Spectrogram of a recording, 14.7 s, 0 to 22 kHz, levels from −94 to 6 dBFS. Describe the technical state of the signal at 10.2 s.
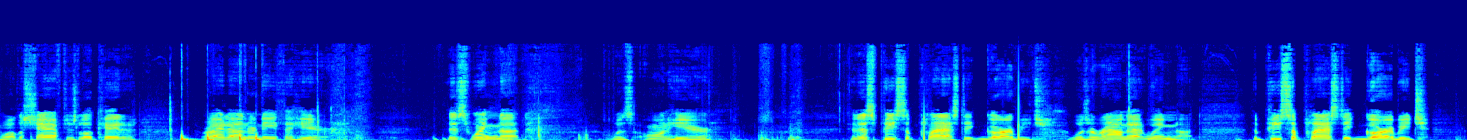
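At 10.18 to 10.21 s there's a single loud pop, around 15 dB above the surrounding level, with the sound carrying on underneath it. It's likely a sudden voltage step or pulse from a plug, switch, static discharge or driver glitch, shaped by the circuitry downstream.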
